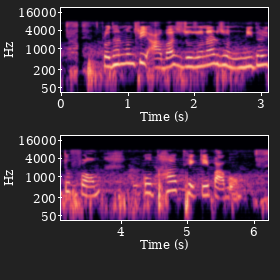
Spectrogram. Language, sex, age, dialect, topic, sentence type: Bengali, female, 36-40, Standard Colloquial, banking, question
